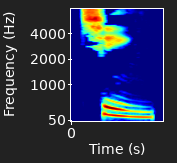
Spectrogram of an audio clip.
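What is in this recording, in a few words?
"请。", Chinese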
